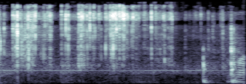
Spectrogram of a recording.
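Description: Two Kinder Maxi chocolate bars being unwrapped and cut into pieces, with close crinkling wrapper rustles and crisp snapping cuts in an irregular run, a couple of sharper knocks near the end.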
